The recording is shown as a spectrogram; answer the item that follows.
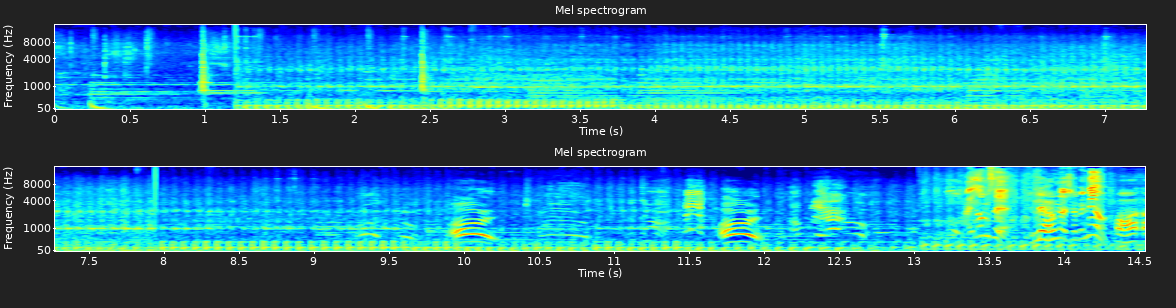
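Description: Motorcycle engine running steadily under way, heard from the rider's seat, with even, rapid exhaust pulses; it starts suddenly about a second in and eases off near the end as the bike stops.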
